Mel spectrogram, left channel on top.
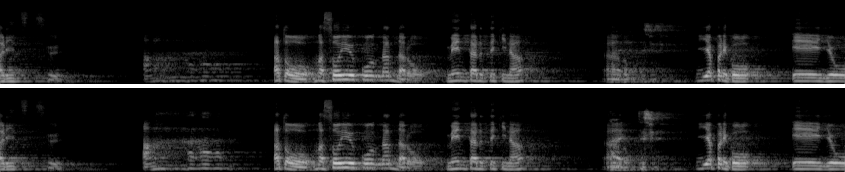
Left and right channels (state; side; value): normal; both; correlation 0.96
